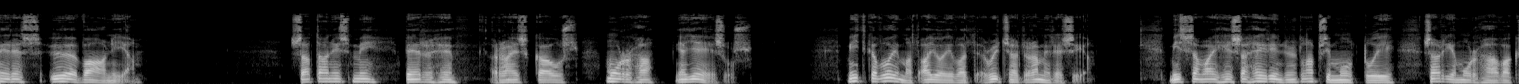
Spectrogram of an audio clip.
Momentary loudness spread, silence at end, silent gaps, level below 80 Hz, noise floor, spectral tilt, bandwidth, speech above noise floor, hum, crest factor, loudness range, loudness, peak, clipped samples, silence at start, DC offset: 9 LU; 0 s; none; -46 dBFS; -79 dBFS; -5.5 dB/octave; 11.5 kHz; 62 dB; none; 18 dB; 3 LU; -18 LUFS; 0 dBFS; under 0.1%; 0 s; under 0.1%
